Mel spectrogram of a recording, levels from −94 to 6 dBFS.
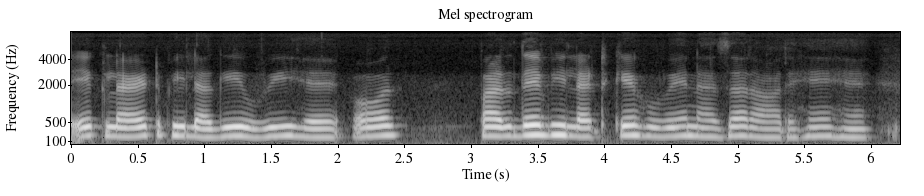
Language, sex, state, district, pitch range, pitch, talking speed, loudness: Hindi, female, Jharkhand, Palamu, 185-205 Hz, 195 Hz, 145 wpm, -15 LUFS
